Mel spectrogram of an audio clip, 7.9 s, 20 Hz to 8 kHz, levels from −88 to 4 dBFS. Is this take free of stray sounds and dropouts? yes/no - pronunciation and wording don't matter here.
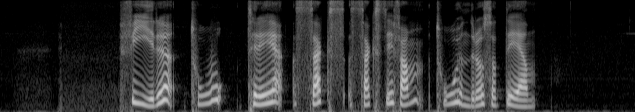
yes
